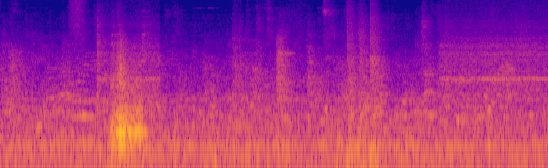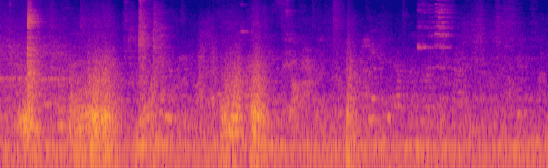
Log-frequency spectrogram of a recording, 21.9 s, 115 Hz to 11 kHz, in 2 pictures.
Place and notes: Sound Walk Malvern Shopping Area.
A short sound walk through a busy shopping area with road works into a coffe shop.
MixPre 6 II with 2 Sennheiser MKH 8020s.
England, United Kingdom, 10 August 2022, 13:10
